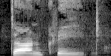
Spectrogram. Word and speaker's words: downgrade: The primary stress is on the second word and the secondary stress on the first word, like in the word downgrade. The primary stress is in the word grade and the secondary stress in the word downgrade.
